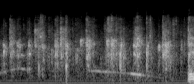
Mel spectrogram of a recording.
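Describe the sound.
An audience breaks into sustained applause, a dense wash of clapping that stays fairly loud throughout, with crowd voices and a brief whistle mixed in.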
